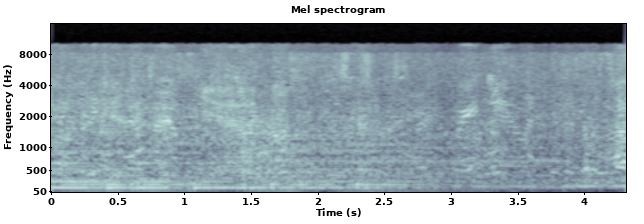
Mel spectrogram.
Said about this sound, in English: A pickup truck passes her.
